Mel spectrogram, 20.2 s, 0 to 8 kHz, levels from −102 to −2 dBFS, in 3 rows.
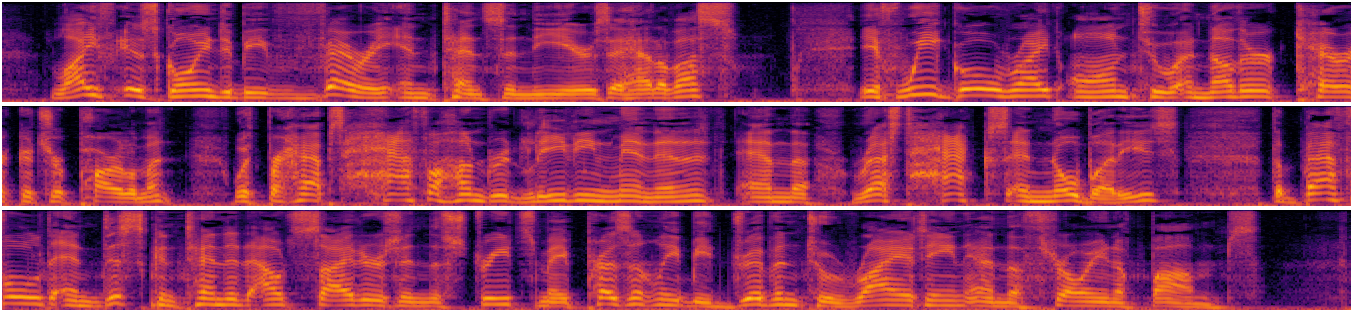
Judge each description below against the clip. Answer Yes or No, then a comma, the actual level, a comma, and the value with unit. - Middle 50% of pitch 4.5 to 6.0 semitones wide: Yes, average, 5.2 semitones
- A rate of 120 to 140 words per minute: No, average, 165 wpm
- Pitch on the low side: No, medium, 155 Hz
